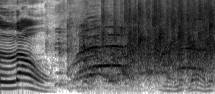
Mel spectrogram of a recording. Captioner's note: cheering, applause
